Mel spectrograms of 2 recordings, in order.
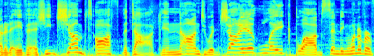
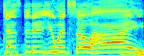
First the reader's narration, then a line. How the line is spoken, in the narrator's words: shouted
